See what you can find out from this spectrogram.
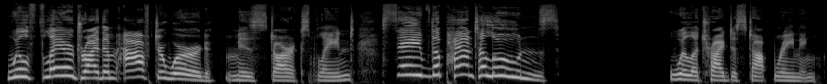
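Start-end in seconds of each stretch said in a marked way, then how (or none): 0.1-2.1 high, loud hurried explanation; urgent, raised teacher's voice; calling out. A narrator's reading. Teacher still yelling over the rain. 3.8-5.6 high, loud, drawn-out battle cry; rally them with a dramatic yell; melodramatic, high-pitched command; urgent shout. A narrator's reading. Teacher shouts in emergency.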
